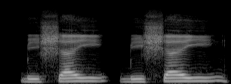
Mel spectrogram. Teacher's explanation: Andai kata kita nak waqaf bi syai kan, kalau kita nak berhenti maka jadilah mad lin kat situ. Ha, kalau tak berhenti tak jadi lagi mad.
